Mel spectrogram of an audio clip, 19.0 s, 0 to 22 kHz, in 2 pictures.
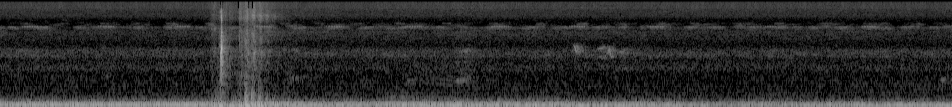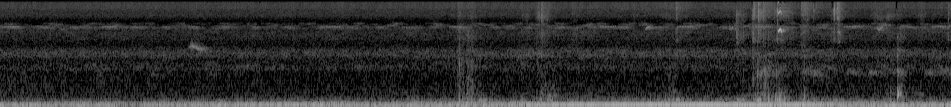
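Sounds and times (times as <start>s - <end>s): steady low hum: 0.0s - 19.0s
bird feet and bills clicking: 2.1s - 2.9s, 14.0s - 19.0s
faint high bird calls: 15.9s - 19.0s.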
